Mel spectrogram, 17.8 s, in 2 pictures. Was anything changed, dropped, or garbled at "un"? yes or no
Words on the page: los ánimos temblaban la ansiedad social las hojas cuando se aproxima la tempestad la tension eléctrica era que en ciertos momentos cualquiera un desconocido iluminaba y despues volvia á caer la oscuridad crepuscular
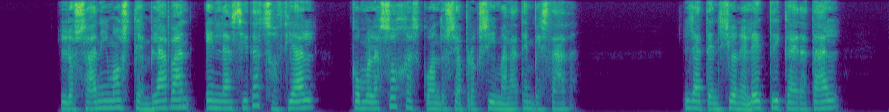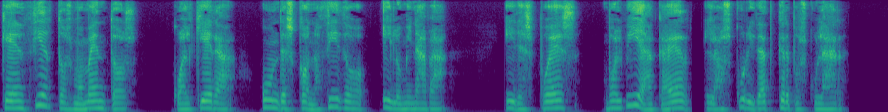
no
